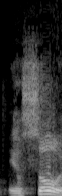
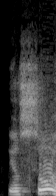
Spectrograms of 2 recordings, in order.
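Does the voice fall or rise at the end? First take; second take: fall; rise. First: The voice falls at the end, like a statement. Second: The voice rises at the end, like a question. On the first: It states a fact. "I am, eu sou, eu estou" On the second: It asks a question. "Eu mudo minha tonalidade de afirmação para interrogativa"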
